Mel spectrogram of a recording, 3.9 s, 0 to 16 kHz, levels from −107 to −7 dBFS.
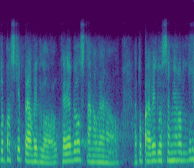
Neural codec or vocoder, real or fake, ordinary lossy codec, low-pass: codec, 16 kHz, 2 kbps, FreqCodec, smaller model; fake; Opus, 16 kbps; 7.2 kHz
